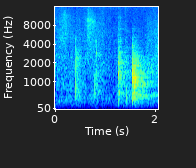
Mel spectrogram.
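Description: A few light knocks, then a louder clatter, as ceramic serving dishes are handled and picked up from a glass tabletop. The clatter comes about one and a half seconds in and is the loudest sound.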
